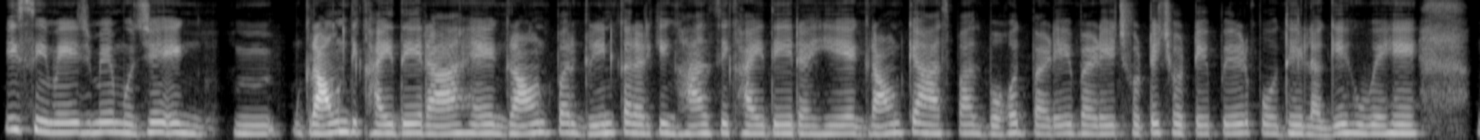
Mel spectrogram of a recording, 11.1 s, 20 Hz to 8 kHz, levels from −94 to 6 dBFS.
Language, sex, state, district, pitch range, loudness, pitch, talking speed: Hindi, female, Bihar, Purnia, 175-195 Hz, -25 LUFS, 185 Hz, 200 wpm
